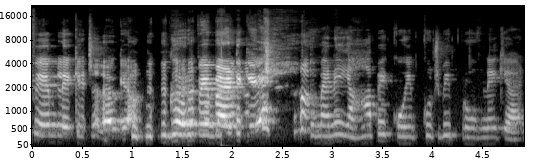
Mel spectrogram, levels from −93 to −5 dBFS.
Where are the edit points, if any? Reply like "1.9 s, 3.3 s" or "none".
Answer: 2.5 s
